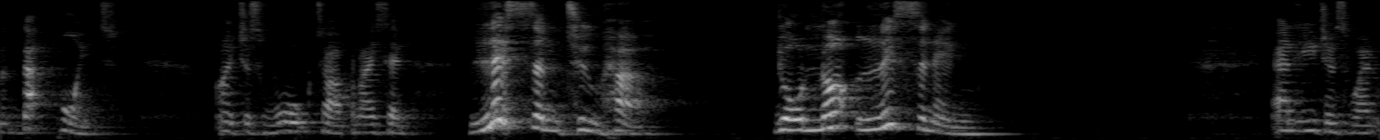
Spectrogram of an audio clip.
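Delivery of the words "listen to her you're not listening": loud, slow, forceful order; commanding tone. Retold or imitated. Traveler confronting a trickster on another woman's behalf, commanding. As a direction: drive each word home loudly and slowly. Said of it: "it was my tone of my voice".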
